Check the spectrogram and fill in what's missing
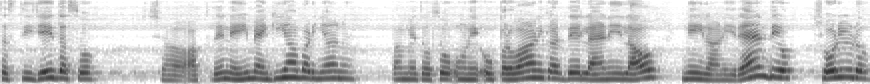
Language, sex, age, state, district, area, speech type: Dogri, female, 45-60, Jammu and Kashmir, Udhampur, rural, spontaneous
